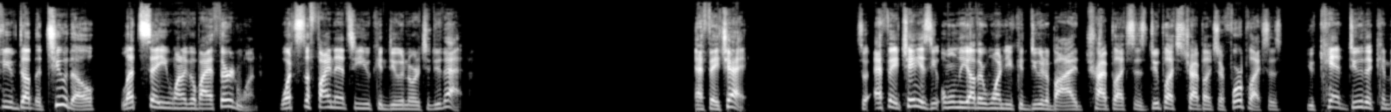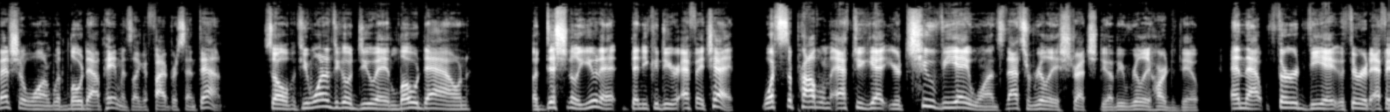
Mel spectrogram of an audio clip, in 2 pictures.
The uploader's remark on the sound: This was a live class recorded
